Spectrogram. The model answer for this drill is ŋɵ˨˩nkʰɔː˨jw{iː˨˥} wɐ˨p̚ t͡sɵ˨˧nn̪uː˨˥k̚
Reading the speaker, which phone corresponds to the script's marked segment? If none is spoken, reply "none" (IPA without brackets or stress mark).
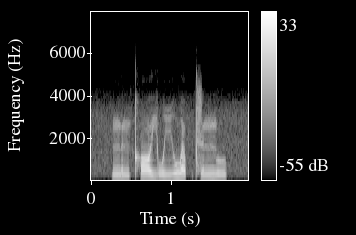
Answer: iː˨˥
